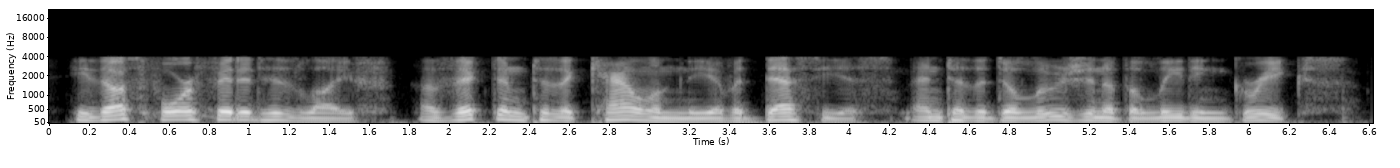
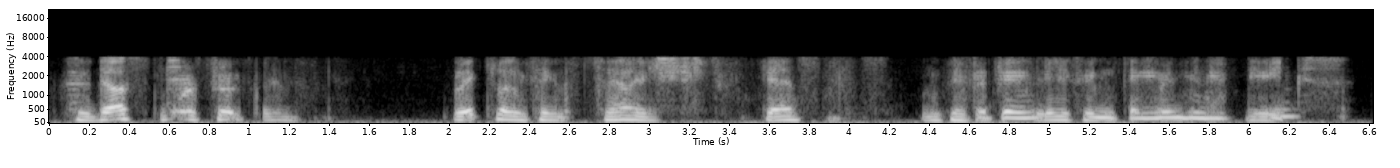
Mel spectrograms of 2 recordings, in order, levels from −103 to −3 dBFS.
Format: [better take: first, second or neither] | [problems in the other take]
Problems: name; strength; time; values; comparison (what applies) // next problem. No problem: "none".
first | noise reduction (neural diffusion model UNIVERSE++)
